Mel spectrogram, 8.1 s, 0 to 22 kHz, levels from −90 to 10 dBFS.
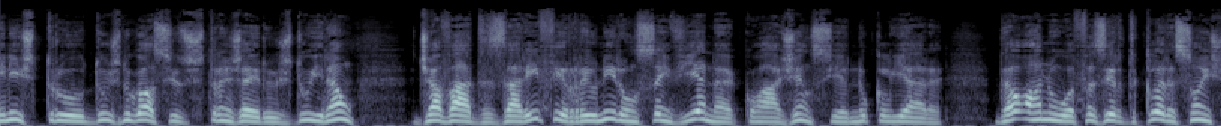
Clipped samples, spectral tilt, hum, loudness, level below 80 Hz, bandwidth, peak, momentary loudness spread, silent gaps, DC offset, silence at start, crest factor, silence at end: under 0.1%; -5.5 dB/octave; none; -22 LUFS; -62 dBFS; 15.5 kHz; -4 dBFS; 8 LU; none; under 0.1%; 0 s; 18 dB; 0 s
